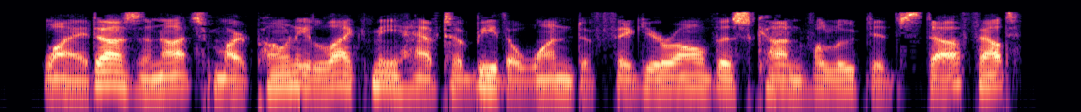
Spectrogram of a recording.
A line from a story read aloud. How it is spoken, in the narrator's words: I sighed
